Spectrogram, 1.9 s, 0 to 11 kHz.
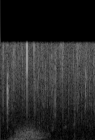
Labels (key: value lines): label: biophony, growl
recorder: SoundTrap 500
